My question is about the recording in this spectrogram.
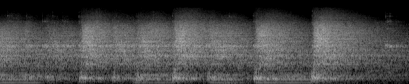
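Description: Cantonese opera percussion: cymbals struck about five times, roughly a second apart, each crash starting sharply and fading before the next.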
